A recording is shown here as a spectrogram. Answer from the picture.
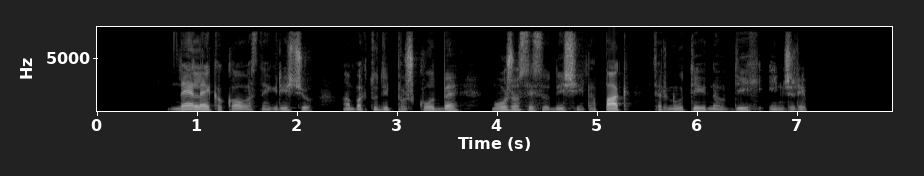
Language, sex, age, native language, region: Slovenian, male, 30-49, Slovenian, Central Slovenia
